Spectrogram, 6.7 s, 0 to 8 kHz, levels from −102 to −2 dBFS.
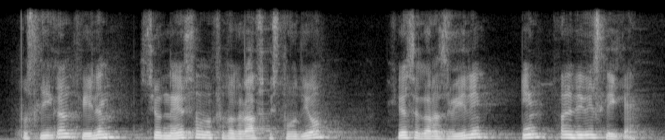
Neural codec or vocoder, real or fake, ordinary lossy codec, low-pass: codec, 44.1 kHz, 3.4 kbps, Pupu-Codec; fake; none; 7.2 kHz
